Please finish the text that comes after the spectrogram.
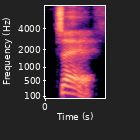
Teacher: च की ध्वनि निकलने से पहले हमारी जीभ हमारे तालू के जाकर चिपक जाती है और जब वहां से वापस नीचे गिरती है तब च ध्वनि का उच्चारण होता है इसी को कहते हैं श्वास वायु में बाधा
